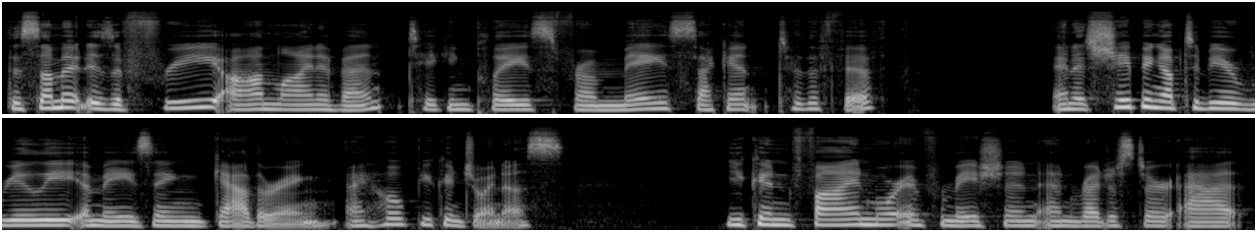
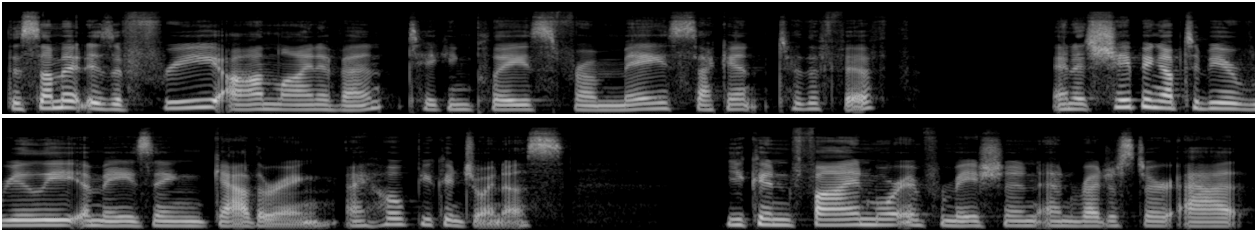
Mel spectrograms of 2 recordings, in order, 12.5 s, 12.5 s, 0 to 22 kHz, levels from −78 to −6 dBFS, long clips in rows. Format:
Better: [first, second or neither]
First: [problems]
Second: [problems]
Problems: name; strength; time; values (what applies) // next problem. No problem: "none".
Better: first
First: none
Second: thin; very slightly; fading below 950 Hz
